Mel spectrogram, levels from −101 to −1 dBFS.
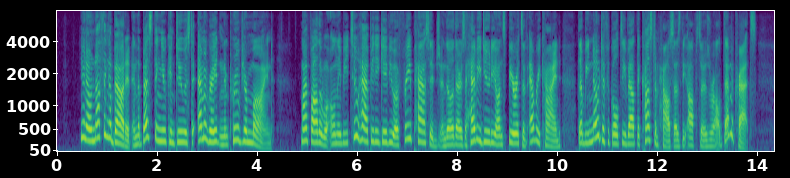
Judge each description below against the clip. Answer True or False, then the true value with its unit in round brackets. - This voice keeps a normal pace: False (245 wpm)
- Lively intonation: True (6.3 semitones)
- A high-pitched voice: True (220 Hz)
